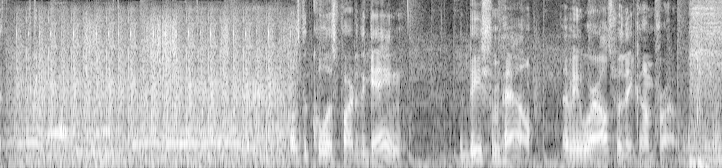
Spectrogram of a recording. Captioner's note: gunfire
